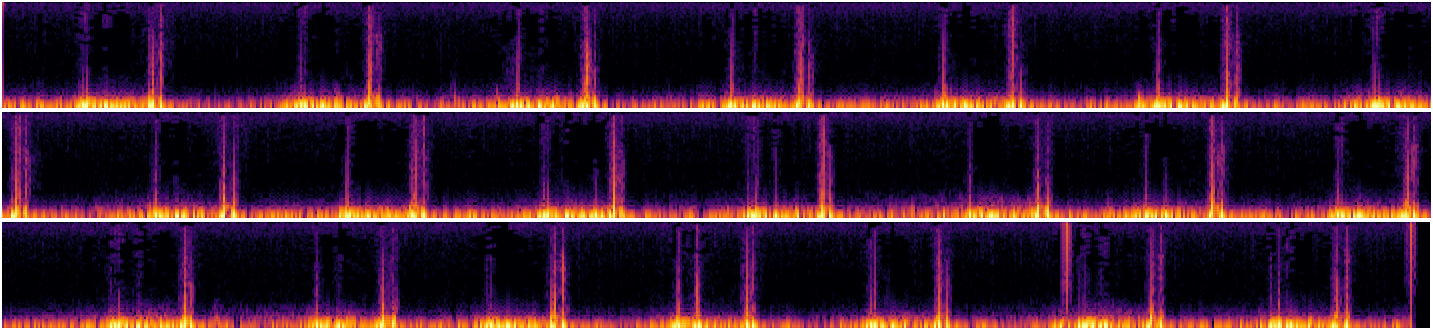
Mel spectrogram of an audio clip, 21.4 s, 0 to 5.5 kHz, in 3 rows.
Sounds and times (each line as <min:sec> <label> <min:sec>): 0:00.0 Slow heart beat 0:21.4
